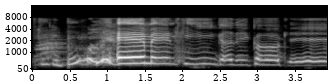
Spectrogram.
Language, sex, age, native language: Icelandic, male, 9, Icelandic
